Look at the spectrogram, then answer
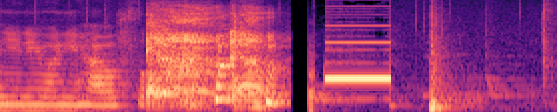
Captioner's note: coughs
